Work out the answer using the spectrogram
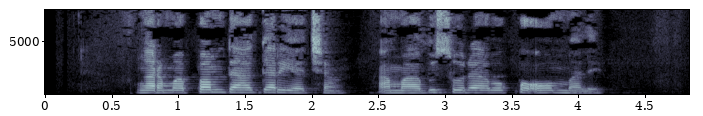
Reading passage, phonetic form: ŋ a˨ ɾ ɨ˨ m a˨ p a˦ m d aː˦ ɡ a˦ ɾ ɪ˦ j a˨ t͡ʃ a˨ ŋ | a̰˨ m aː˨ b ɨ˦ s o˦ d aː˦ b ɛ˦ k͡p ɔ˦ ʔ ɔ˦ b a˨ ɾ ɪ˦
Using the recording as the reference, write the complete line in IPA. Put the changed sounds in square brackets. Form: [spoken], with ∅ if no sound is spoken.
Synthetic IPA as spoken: ŋ a˨ ɾ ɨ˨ m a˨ p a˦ m d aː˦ ɡ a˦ ɾ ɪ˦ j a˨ t͡ʃ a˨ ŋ | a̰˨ m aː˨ b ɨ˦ s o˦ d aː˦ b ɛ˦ k͡p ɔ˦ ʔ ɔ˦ [m] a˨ [l] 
